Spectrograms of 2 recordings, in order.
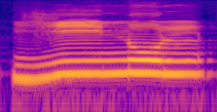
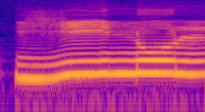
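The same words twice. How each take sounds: Both takes have the same delivery.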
